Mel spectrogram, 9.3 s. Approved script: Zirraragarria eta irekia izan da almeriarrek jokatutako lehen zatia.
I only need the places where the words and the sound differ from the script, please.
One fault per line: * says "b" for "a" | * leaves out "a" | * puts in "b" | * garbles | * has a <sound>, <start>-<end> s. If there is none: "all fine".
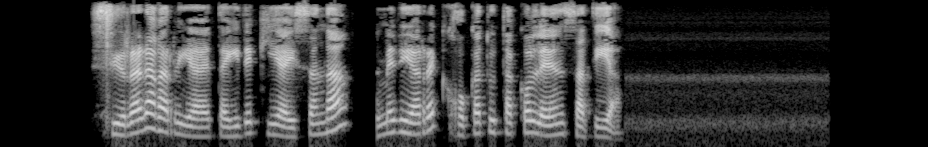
all fine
